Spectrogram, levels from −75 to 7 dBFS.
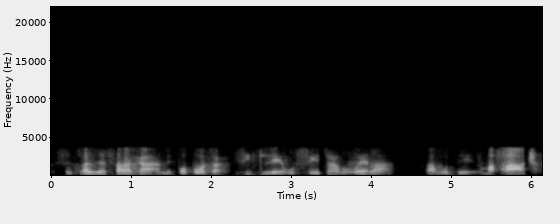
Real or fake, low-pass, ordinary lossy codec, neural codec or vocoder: fake; 3.6 kHz; AAC, 16 kbps; codec, 16 kHz in and 24 kHz out, 1 kbps, XY-Tokenizer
